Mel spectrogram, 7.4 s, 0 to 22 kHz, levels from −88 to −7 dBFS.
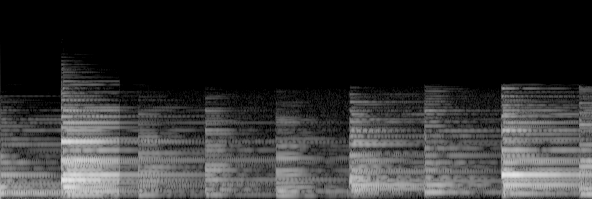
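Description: At 1.49 s the music abruptly turns dull and boxy and stays that way to the end, with no gap at the change. Everything above about 3.8 kHz is gone, the level drops by roughly 10 dB, and a faint new background noise appears well below the music. This is likely the input switched to a poorer device, a narrower-band microphone or headset path with its own tone, gain and noise floor.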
